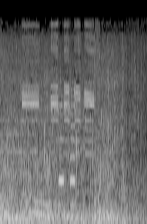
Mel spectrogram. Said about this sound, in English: Thousands of members from all over the country ride their motorcycles to Washington, D.C. Then they ride in a motorcycle parade through the city to honor veterans.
